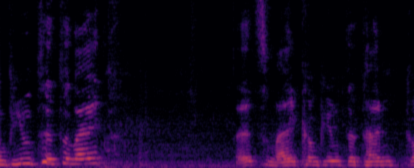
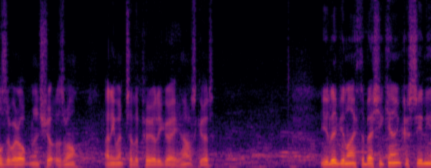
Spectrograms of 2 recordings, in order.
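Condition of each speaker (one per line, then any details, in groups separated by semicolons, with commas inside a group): Multiple sclerosis; worsening over 17 years; voice much deeper and slower
No condition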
